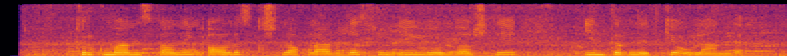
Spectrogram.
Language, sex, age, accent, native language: Uzbek, female, 18-24, Jizzax, Uzbek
